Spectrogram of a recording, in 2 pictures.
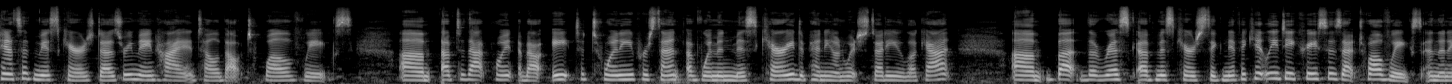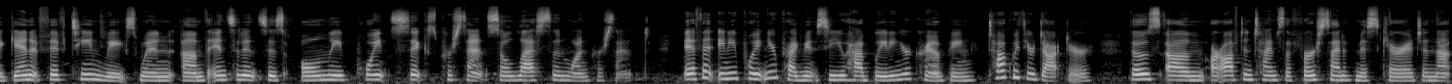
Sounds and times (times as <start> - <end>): Speech: 0.0 - 9.5, 10.1 - 29.0.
